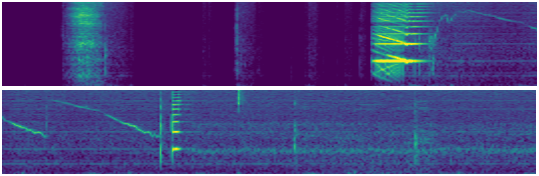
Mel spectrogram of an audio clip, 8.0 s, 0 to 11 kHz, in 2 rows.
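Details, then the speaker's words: Sony ICF-SW55 shortwave radio at switch-on, in for repair of suspected leaking electrolytic capacitors: odd squeaks, beeps and falling whistles over faint hiss, turning itself off; audio amp obviously faulty, cause not confirmed; abnormal audio output noise. "oh so it's making a weird sort of there's obviously a problem with the audio amp in it"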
